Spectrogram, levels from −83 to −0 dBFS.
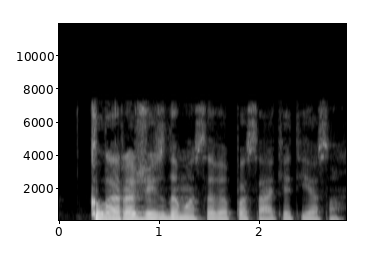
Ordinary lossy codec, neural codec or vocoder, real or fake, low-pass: MP3, 48 kbps; none; real; 7.2 kHz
